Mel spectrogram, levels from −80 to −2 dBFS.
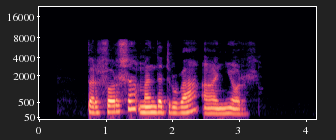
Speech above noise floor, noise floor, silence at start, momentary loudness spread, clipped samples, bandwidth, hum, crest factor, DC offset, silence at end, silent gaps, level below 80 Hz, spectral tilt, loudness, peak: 62 dB; -77 dBFS; 0.75 s; 7 LU; under 0.1%; 7.8 kHz; none; 16 dB; under 0.1%; 1.05 s; none; -56 dBFS; -7.5 dB/octave; -16 LUFS; -2 dBFS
